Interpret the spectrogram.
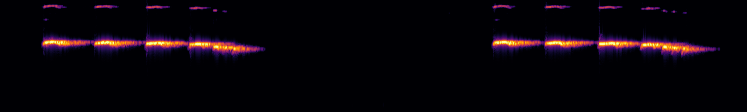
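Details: Plaintive cuckoo calling the flock, two phrases a few seconds apart, each four bright whistles with the final one bending downward; quiet gaps between.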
